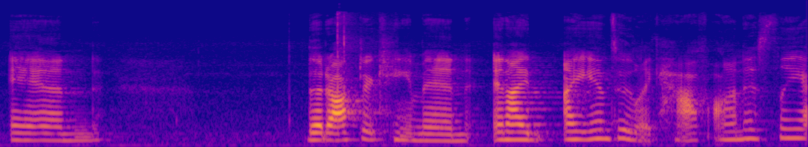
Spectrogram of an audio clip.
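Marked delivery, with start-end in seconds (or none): none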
